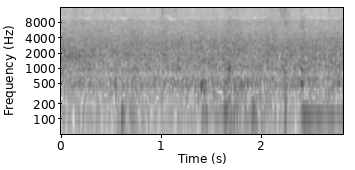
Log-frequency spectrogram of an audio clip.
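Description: Chicken pieces browning in an All-Clad pan, a steady close sizzle and frying hiss with occasional small pops and crackles, no voices.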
